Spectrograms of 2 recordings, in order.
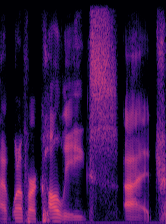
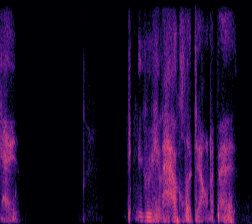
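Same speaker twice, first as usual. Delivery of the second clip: high, whispered voice, spoken to the side; 6 semitones higher than usual. Turning to Therum to speak to him, whispering. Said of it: "Like whisper to Therum".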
